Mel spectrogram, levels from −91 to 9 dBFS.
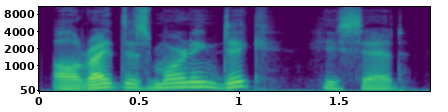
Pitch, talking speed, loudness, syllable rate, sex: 145 Hz, 215 wpm, -18 LUFS, 4.8 syllables/s, male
